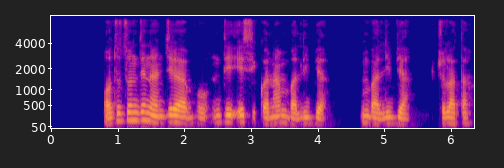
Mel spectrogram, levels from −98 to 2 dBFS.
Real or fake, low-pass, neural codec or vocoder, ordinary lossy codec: fake; 7.2 kHz; vocoder, 22.05 kHz, 80 mel bands, WaveNeXt; none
